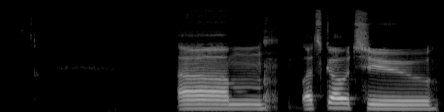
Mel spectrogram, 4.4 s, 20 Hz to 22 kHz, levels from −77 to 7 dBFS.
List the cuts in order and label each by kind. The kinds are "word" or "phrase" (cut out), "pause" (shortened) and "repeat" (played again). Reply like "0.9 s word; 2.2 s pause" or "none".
none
